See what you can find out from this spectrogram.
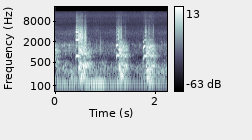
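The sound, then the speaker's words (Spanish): A playful dog barks a few times in short, loud, rough bursts with pauses between them, alone without talk. “el perro juguetón que siempre la acompañaba”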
